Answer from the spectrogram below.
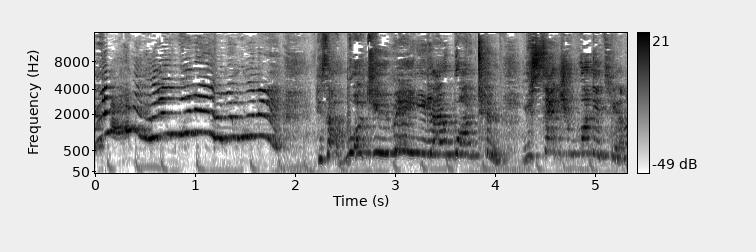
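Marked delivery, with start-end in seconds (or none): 0.0-2.2 very high, retold scream of protest; high-pitched frantic screamed refusal. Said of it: "and I screamed". 2.5-5.2 high, heated acted-out screaming; raised, high-pitched angry retort. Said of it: "he is screaming".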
